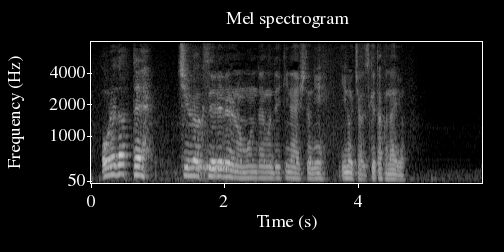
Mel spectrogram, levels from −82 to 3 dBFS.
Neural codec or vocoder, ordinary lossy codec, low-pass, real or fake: none; none; none; real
